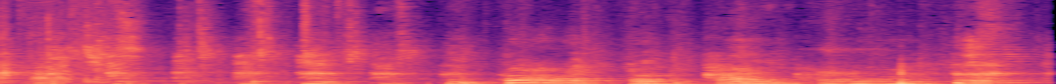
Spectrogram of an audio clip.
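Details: Female rough collie reacting to a radio-controlled child's toy car, barking at it and wanting to bite it; short, rapid yelping barks and whines in uneven bursts, with spoken narration over them.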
